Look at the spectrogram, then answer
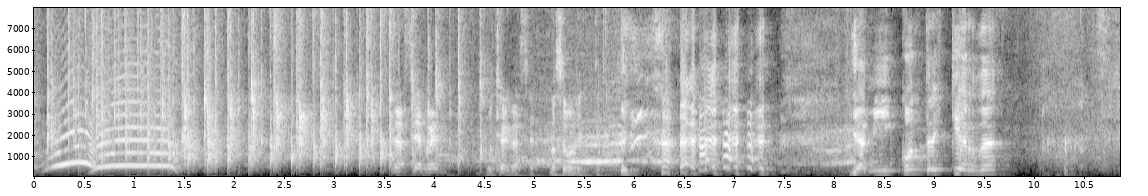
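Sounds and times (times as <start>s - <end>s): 
audience applause: 0.0s - 6.5s
crowd whooping and cheering: 0.0s - 8.4s
speech: 3.6s - 9.8s
laughter: 3.9s - 8.0s.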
